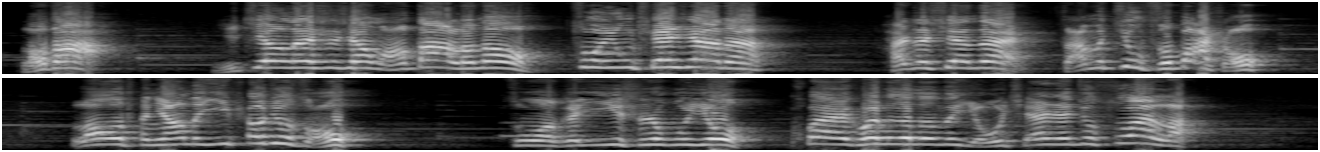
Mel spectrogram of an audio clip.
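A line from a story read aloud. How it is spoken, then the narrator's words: Loud. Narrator (Chinese): 樊哙大声说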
